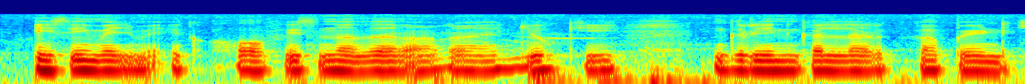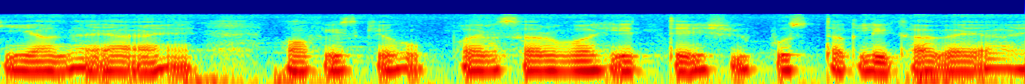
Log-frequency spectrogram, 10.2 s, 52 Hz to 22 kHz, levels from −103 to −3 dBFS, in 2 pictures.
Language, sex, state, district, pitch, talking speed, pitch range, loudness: Hindi, male, Bihar, Jamui, 140 Hz, 150 wpm, 135-145 Hz, -16 LUFS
